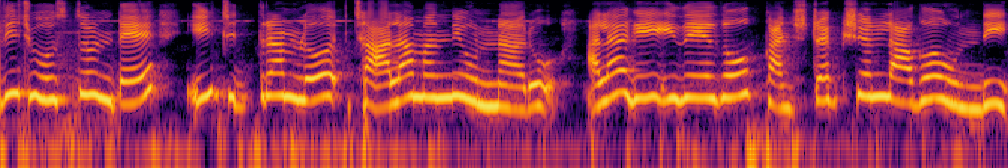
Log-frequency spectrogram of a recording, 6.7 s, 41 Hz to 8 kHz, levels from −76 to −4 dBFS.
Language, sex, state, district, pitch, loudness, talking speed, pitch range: Telugu, female, Telangana, Nalgonda, 365 Hz, -14 LUFS, 105 wpm, 320-385 Hz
